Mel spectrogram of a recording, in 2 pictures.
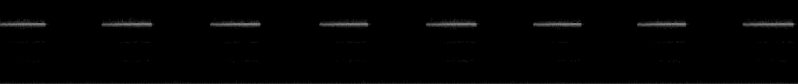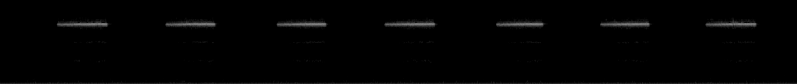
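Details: Bell cricket calling, recorded 2020: a long steady run of about fifteen piercing, bell-like chirps spaced just over a second apart, very regular rhythm, quiet surroundings.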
